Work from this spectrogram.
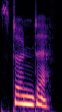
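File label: "stone-deaf", English, British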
